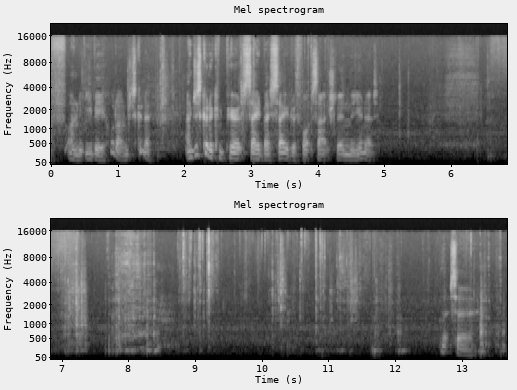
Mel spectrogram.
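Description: A plastic light strip rustles and clicks as it is handled.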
